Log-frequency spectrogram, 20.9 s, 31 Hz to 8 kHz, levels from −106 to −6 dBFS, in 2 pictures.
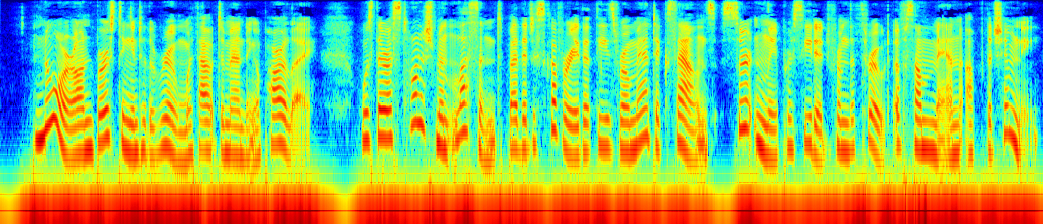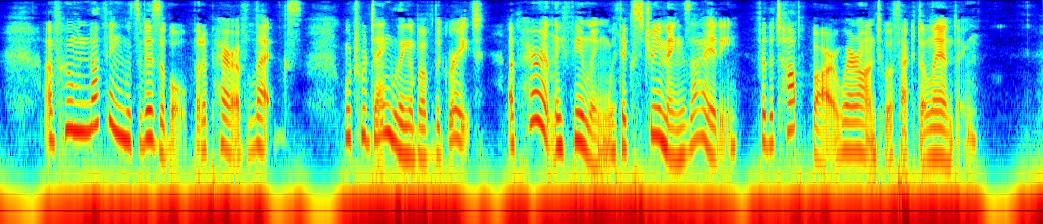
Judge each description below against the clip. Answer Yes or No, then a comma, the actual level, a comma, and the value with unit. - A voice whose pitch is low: No, high, 210 Hz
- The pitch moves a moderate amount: No, wide, 6.0 semitones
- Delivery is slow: No, average, 180 wpm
